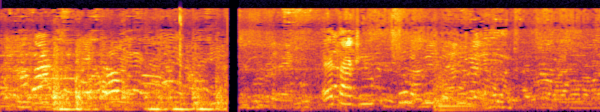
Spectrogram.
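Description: Several people talking over one another, with music under the first couple of seconds. The sound cuts out briefly a little over two seconds in.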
